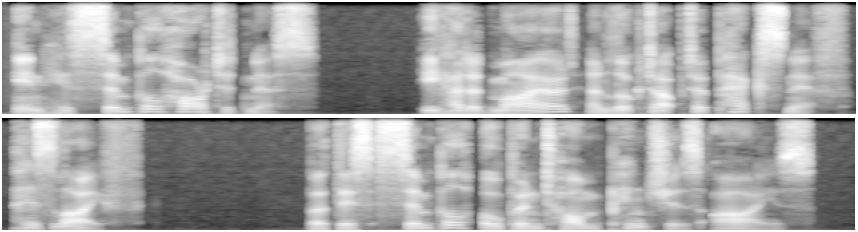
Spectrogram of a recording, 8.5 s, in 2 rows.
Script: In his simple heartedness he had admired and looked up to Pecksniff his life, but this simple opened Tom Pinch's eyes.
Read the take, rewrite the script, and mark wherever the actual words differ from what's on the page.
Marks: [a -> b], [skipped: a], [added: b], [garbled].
In his simple heartedness he had admired and looked up to Pecksniff his life, but this simple opened Tom Pinch's eyes.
